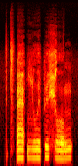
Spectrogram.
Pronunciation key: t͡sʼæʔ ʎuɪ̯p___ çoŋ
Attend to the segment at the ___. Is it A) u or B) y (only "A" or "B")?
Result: B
